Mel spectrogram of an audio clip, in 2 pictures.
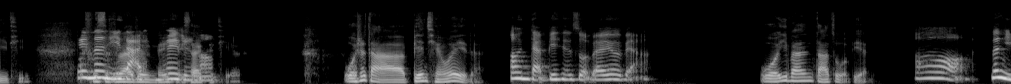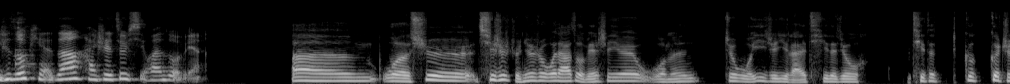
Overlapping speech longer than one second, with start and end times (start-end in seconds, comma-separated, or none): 0.8-2.1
